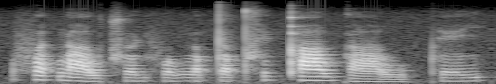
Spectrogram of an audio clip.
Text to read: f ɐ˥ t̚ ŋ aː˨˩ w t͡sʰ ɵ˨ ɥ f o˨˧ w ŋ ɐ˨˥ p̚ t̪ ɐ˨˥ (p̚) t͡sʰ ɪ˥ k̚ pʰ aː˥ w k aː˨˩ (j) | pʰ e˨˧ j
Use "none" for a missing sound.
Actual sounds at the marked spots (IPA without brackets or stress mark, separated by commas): p̚, w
